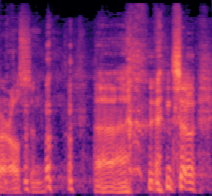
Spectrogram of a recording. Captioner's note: laughter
